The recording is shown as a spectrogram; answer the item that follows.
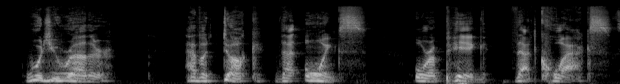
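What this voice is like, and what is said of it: Intense Batman character voice. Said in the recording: “in a Batman voice. ... I'm not ready for this voice. ... So intense. You made it so much more intense than it would have been.”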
